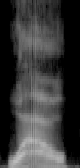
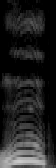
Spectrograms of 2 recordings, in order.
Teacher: A short clipped wow >> is just small polite surprise. >> But a long drawn out woo, that's huge admiration. The stretch carries the meaning.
